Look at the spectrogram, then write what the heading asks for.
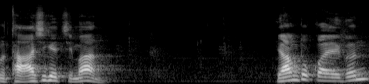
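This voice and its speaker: He talks at a very slow pace. The man has a slight Jeolla accent. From South Jeolla, Korea (Suncheon). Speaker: tax accountant, lecturer. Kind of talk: lecture.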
